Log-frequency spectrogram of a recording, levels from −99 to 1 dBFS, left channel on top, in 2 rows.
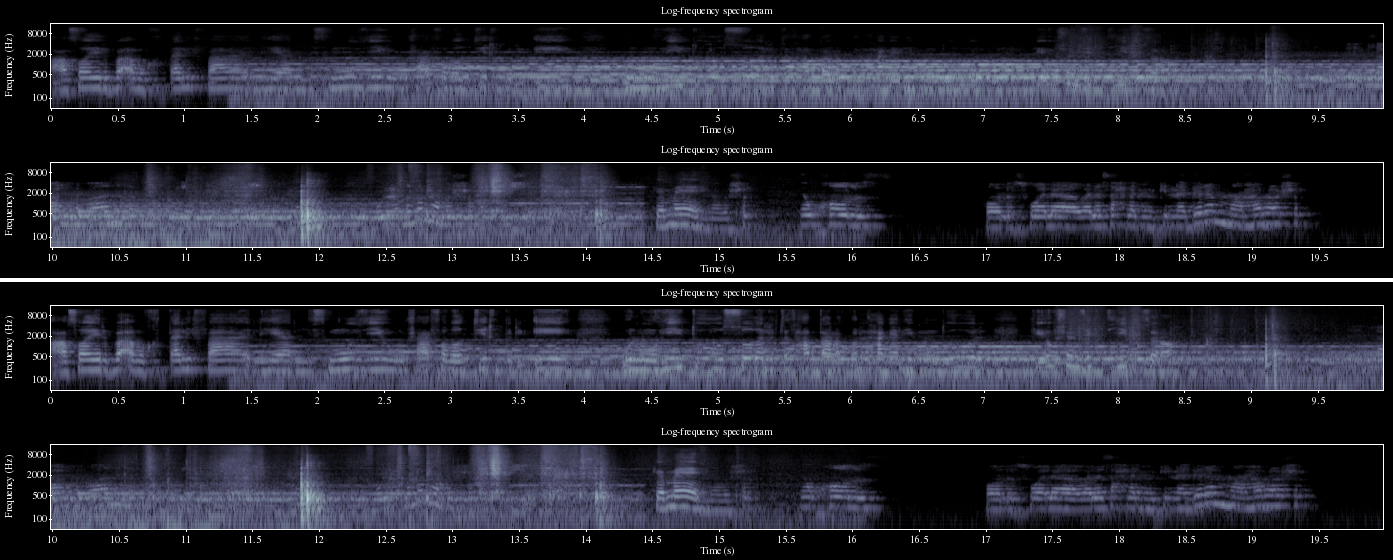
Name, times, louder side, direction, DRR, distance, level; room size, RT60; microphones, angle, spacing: voice 1, 0.0-8.6 14.5-14.9, right 4 dB, 60° right, 1.0 m, -51 dB
sound 1, 1.3-14.4, left 5 dB, 80° left, 0.9 m, -48 dB
sound 2, 7.5-16.1, right 4 dB, 30° right, 1.1 m, -47 dB
voice 2, 9.7-13.7 14.7-15.2 15.6-16.2 17.0-19.4, left 3 dB, 45° left, 2.7 m, -56 dB
13.0 x 8.4 x 2.3 m
head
